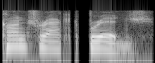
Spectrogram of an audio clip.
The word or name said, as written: contract bridge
